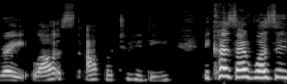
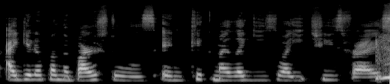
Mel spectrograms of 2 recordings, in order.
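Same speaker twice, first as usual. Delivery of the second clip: usual speaking voice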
